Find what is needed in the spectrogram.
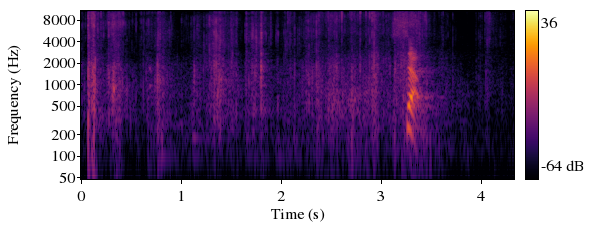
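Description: A plastic-wrapped pack of polypropylene button envelopes being opened and the thin plastic envelopes pulled out, giving a string of irregular crinkles and rustles.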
